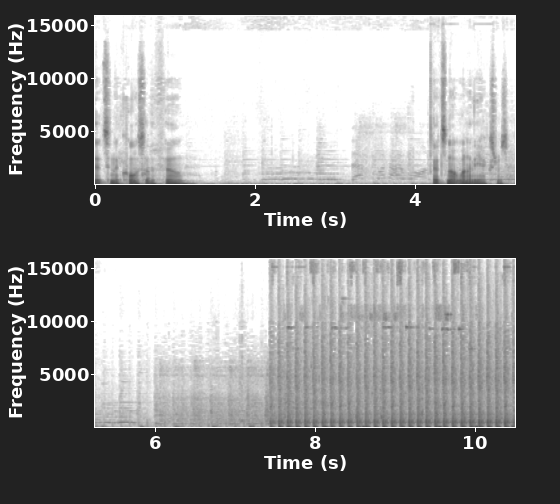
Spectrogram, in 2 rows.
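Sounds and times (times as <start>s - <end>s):
speech: 0.0s - 1.3s, 4.2s - 5.4s
film machine-gun-style gunfire effect with bullets turning into cash registers: 7.4s - 10.4s.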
